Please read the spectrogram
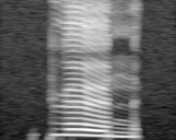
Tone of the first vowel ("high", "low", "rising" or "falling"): falling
